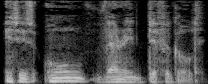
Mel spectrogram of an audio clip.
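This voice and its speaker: Dazed awkward detective guy, acted by narrator, deep husky voice, radio mystery. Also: animated, a little slow, a little mellow, no room sound, studio quality, exaggerated voice. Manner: awkward, hesitant.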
